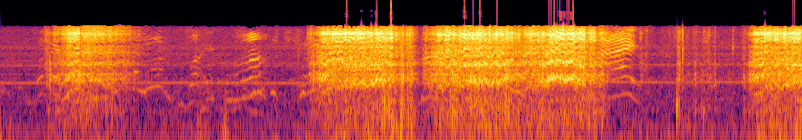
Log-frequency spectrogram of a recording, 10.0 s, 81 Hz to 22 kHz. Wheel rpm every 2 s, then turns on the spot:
20, 10, 140, 100, 30.
none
